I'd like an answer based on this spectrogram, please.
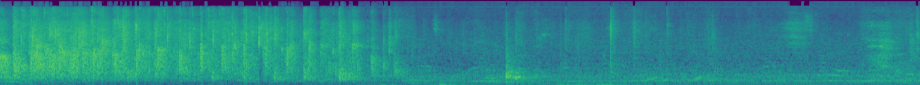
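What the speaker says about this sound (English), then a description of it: "You can give a round of applause to yourself." A conference audience breaks into a round of applause at a quality-circle hub convention, dense clapping loud at first then thinning and fading, with scattered talk over the tail.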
